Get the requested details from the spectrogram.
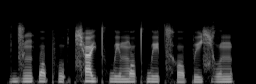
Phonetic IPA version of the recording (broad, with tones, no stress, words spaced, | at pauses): d͡zə˧ŋpɔ˧pʰo˨ʔ t͡ɕʰa˥˧jt̪ʰwe˧mɔ˧t̪ʰwe˧ t͡sʰɔ˨˩pe˧ɕo˦n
